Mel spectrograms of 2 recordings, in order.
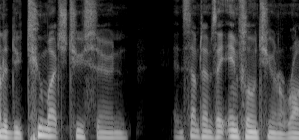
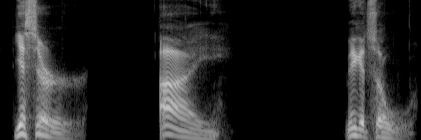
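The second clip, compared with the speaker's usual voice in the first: swashbuckling ship's pirate voice. Speaker talks to his ai assistant, in a pirate voice. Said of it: "Now I'm talking like a pirate".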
